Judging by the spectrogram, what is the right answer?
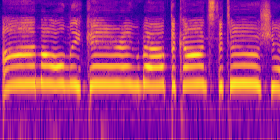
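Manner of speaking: very high-pitched yell. Mocking a pictured politician screaming outside: imitating Marjorie Taylor Greene yelling. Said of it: "Is that what you're yelling?".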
